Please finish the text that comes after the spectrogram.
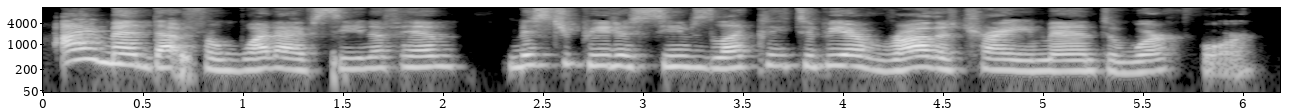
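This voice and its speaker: An actress in a radio play playing a spirited young woman disguised as a lady's maid, talking in a brisk, teasing, knowing way. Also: fairly high pitch, fairly bright tone, lightly acted.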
